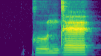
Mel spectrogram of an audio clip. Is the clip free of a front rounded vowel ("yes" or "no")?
yes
